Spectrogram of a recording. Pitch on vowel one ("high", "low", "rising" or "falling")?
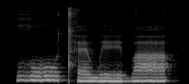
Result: high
